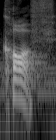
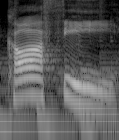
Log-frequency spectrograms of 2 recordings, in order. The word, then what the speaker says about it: coffee: Muita gente pronuncia cough, tá? Cough é isso que eu fiz. É tossir. E escreve diferentaço. Café se escreve assim, como está na tela, e a pronúncia é coffee.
